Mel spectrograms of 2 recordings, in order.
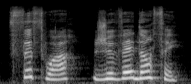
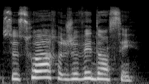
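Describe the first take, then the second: First: The S sounds are lisped with tongue between teeth. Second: The S sounds are plain and hissing. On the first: "Tu mets toujours ta langue entre les dents, mais tu souffles plus fort" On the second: "Si on veut dire par exemple"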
